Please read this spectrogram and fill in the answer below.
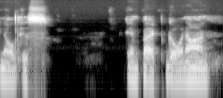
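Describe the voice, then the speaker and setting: This is a man's voice. It sounds somewhat breathy. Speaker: comic book artist. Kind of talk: tutorial. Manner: halting.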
